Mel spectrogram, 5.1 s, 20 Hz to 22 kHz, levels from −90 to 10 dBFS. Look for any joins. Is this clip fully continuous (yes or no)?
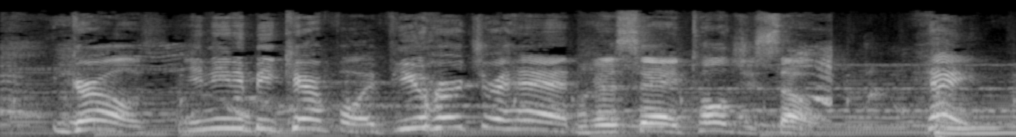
yes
